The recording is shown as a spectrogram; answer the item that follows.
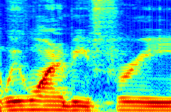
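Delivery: normal talking voice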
